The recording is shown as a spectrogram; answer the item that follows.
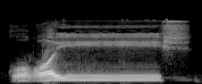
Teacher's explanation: وقف کی صورت میں شین ساکن ہو جائے گی، اور یا لین کے بعد یہ ساکن ہو جائے گا، اس لیے ہم اس کو قریش لمبا کر سکتے ہیں زیادہ، قریش، ٹھیک ہے۔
